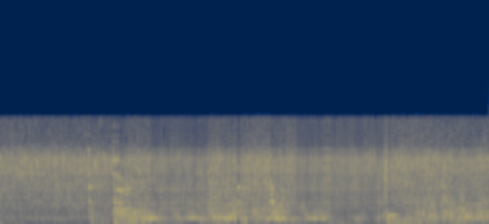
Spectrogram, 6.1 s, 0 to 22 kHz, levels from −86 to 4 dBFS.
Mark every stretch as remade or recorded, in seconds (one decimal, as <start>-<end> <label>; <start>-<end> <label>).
0.0-1.9 recorded; 1.9-2.6 remade; 2.6-3.7 recorded; 3.7-4.8 remade; 4.8-6.1 recorded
